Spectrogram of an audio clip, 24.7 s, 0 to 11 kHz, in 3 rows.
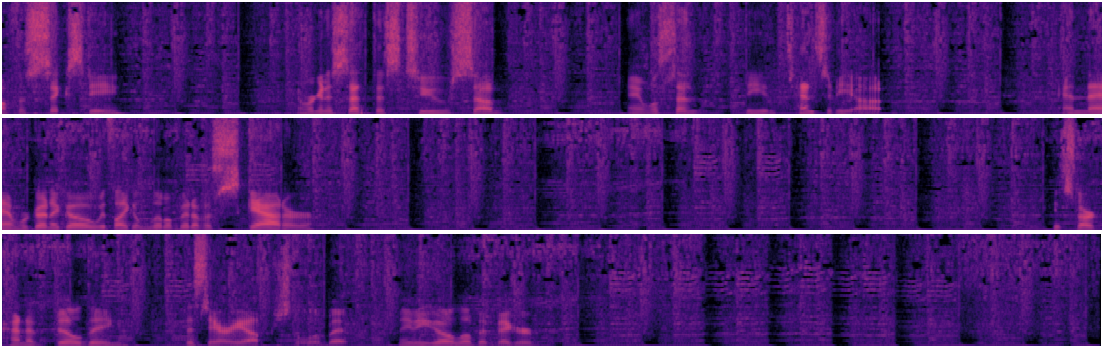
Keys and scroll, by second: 1.9 space, 3.3 s, 3.9 space, 6.6 s, 10.7 space, 15.2 ctrl+z, 15.6 s, 17.1 ctrl+z, 18.0 s, 19.7 ctrl+z, 20.3 space, 22.7 ctrl+z, 23.1 s.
